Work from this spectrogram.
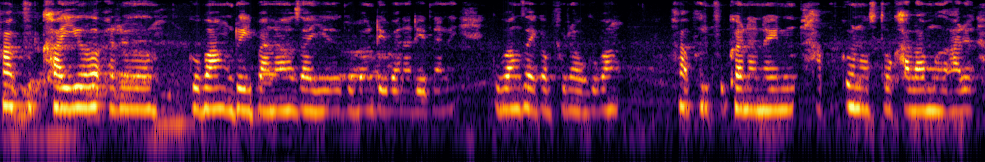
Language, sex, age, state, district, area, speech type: Bodo, female, 18-30, Assam, Chirang, rural, spontaneous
